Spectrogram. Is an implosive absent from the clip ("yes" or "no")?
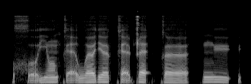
yes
